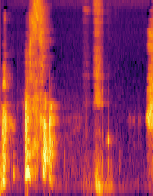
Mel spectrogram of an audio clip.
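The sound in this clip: A person coughs to clear something stuck in the throat, a few harsh, throaty bursts separated by brief pauses, fairly faint and with no talk during them.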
